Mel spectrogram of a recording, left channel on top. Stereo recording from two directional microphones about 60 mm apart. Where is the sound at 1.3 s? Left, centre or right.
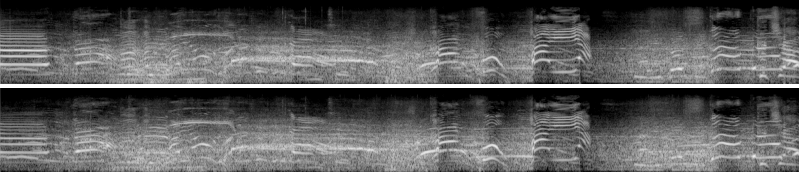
Left.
